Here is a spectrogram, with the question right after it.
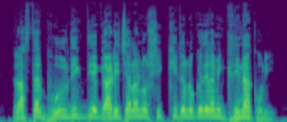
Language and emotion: Bengali, disgusted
